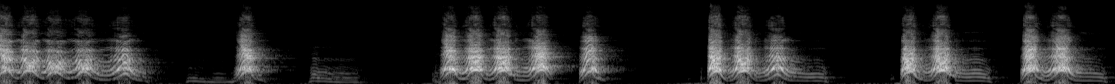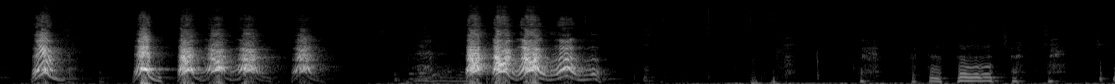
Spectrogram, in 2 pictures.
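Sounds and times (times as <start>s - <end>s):
dog barking: 0.0s - 1.6s, 2.4s - 3.0s, 4.4s - 6.3s, 7.0s - 8.2s, 9.0s - 14.6s, 15.4s - 17.2s.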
